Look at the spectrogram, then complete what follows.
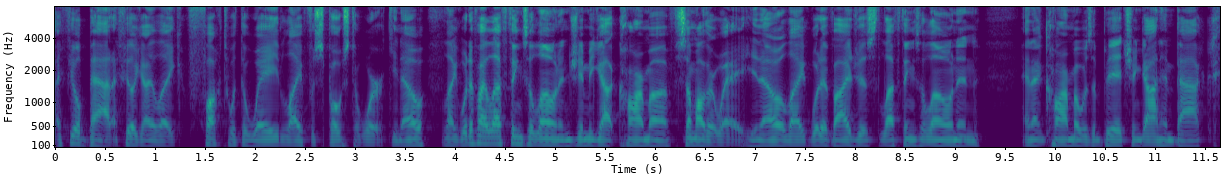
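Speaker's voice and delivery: usual speaking voice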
